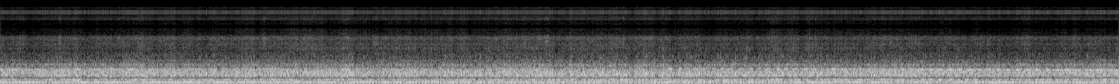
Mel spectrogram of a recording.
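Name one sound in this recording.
A motorcycle engine hums steadily at close range.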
